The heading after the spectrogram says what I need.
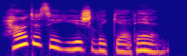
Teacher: This is how does he enter, get in, the phrasal verb, stress on the particle.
